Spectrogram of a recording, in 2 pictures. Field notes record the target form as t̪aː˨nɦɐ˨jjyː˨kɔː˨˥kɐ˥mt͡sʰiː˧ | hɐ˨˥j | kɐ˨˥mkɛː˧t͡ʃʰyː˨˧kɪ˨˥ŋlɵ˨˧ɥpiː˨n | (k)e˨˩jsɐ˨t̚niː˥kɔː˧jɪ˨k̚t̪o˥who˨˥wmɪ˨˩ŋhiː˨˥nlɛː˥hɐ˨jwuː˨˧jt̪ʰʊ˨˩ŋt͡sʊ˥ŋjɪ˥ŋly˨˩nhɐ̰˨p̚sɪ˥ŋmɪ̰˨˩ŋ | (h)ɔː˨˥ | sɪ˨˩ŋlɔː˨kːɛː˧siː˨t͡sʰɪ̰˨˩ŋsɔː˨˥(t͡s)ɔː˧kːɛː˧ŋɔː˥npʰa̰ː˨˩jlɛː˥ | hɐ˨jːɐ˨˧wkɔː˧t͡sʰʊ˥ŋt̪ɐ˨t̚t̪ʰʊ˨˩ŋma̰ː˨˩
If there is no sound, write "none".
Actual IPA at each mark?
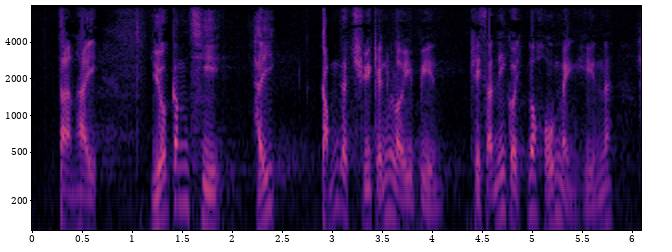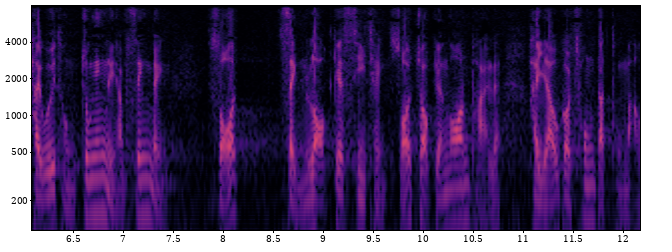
kʰ, s, t͡s

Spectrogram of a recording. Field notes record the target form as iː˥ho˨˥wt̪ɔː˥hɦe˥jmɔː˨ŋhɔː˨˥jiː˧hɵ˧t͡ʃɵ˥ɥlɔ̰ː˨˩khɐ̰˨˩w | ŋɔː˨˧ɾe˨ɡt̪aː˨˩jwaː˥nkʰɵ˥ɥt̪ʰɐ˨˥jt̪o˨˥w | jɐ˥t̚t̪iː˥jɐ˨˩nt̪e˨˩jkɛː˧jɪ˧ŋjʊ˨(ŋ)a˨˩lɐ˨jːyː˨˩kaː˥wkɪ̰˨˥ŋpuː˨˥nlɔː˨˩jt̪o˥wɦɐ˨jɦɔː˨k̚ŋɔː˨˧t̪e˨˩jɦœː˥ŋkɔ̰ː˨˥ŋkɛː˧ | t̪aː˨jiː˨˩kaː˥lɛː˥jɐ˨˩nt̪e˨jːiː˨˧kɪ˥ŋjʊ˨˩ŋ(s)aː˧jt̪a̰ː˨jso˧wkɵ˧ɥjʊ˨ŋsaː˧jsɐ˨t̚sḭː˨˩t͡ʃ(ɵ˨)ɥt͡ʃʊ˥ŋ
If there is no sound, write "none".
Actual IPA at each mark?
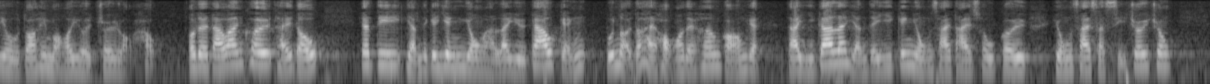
ŋ, s, ɵ˥

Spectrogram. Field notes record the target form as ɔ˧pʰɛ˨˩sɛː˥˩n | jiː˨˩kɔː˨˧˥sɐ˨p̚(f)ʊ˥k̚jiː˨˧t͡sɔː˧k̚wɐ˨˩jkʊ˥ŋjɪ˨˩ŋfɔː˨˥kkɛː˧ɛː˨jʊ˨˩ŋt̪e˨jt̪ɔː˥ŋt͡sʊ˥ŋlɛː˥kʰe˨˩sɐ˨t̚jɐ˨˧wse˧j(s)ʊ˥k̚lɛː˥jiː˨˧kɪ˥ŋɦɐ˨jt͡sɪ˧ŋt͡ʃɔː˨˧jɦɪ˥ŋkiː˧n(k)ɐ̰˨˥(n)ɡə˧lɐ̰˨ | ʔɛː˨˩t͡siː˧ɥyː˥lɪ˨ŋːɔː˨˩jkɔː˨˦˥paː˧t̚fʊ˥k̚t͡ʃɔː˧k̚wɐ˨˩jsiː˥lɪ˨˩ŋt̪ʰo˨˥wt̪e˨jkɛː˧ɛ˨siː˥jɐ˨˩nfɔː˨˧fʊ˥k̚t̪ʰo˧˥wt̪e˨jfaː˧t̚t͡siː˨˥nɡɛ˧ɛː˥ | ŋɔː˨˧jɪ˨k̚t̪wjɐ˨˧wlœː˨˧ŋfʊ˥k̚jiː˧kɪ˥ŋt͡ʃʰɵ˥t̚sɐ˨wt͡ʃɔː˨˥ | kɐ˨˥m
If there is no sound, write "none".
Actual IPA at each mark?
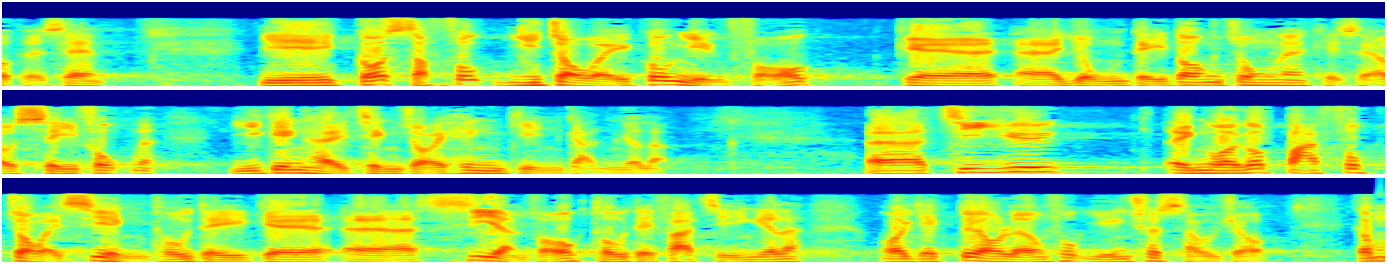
f, f, k, n

